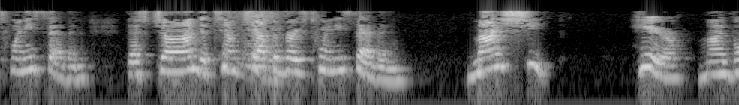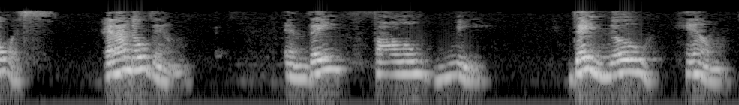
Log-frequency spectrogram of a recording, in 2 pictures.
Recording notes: 2021 September Zoom Meeting.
